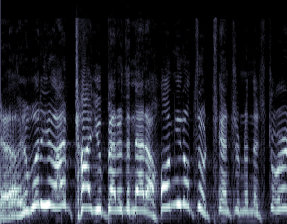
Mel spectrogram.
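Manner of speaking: high, worked-up parent telling off; mock scolding. Old me to daughter in the store, mock scolding. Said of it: "I would say".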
